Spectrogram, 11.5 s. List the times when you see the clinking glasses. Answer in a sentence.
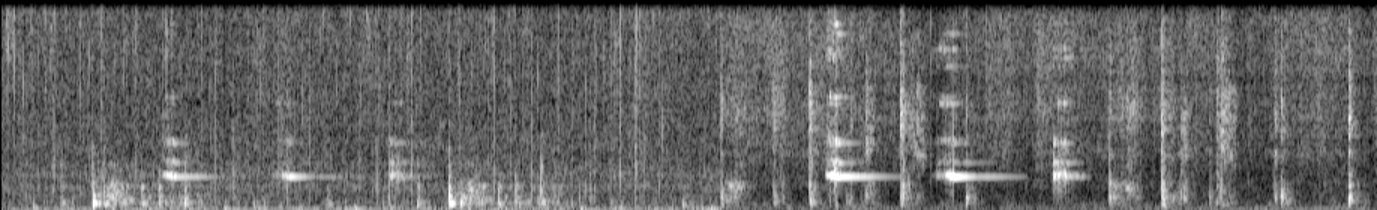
You can hear the clinking glasses from 1.3 to 3.5 s and from 6.8 to 9.0 s.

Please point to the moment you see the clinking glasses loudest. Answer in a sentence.
The volume of the clinking glasses peaks at 7 seconds.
